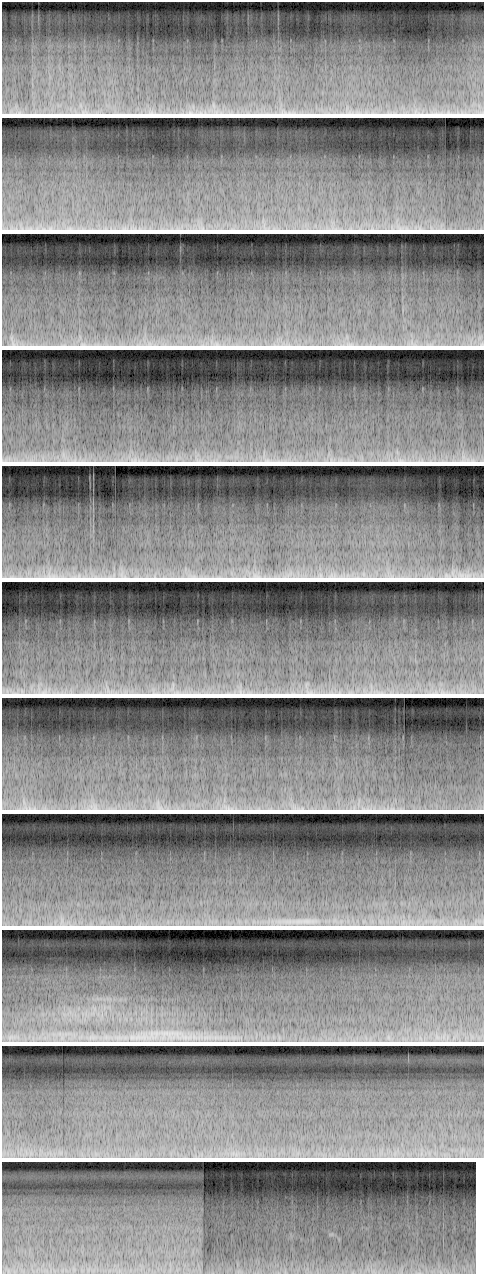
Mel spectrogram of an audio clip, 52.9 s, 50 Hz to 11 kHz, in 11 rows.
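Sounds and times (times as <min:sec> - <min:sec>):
low rumble: 0:00.0 - 0:50.3
torrential rain pouring: 0:00.0 - 0:52.9.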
